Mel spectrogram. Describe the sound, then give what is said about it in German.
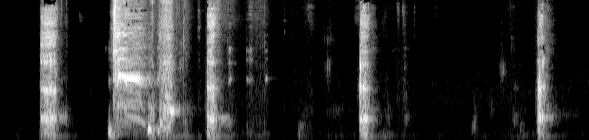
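A person burping into a telephone line during an automated customer-number prompt: several loud separate belches, one long and drawn out, with silent gaps between them. “Du sollst doch nicht reinrülpsen.”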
